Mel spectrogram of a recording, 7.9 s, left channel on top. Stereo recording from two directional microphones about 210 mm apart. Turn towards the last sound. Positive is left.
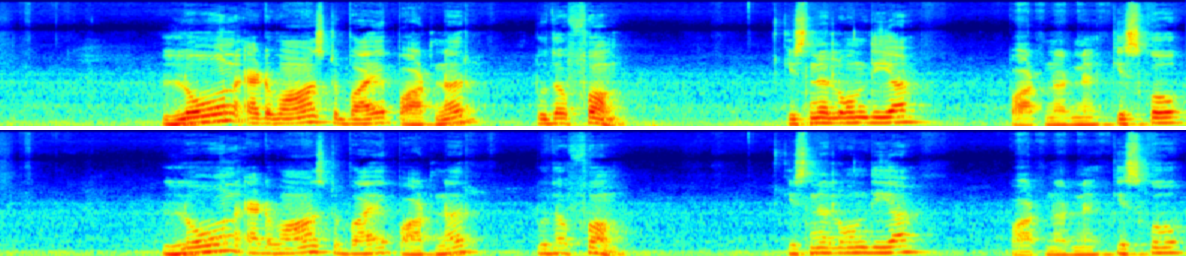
turn(degrees=50)  # may be behind; listen again after turning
